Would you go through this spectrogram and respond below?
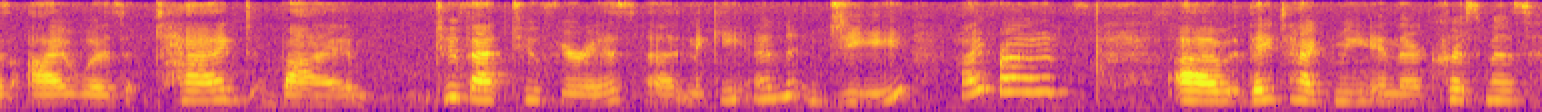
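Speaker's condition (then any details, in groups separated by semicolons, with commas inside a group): No condition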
